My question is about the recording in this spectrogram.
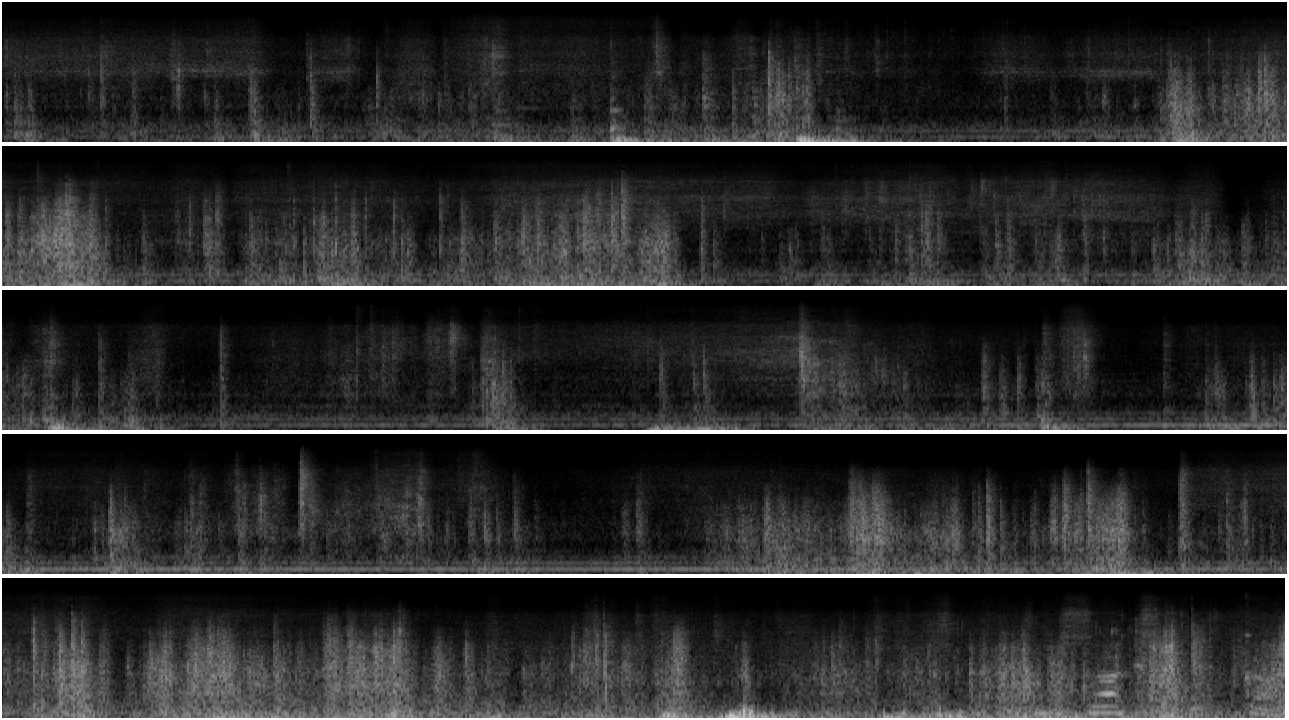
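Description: Aluminium-foil vapour barrier crinkling and rustling as it is handled and taped along the ceiling seams, with irregular crackles and a few knocks. A faint steady hum runs underneath.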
